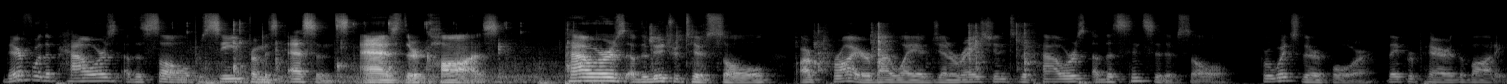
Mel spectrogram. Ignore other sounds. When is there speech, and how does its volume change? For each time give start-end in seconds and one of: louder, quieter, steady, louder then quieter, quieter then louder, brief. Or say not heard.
0.0-5.0 louder
5.7-15.0 quieter.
